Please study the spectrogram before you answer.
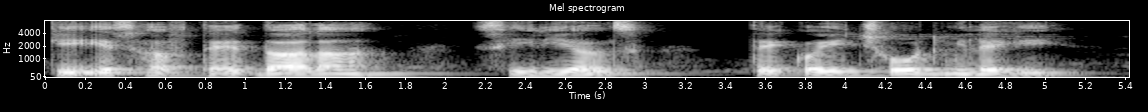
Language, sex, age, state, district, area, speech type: Punjabi, male, 18-30, Punjab, Jalandhar, urban, read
